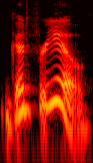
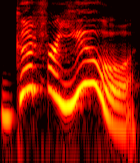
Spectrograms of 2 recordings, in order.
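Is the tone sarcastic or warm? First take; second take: sarcastic; warm. First: It sounds flat, dry and sarcastic. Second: It sounds warm, happy and supportive. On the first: "Flat, dry, maybe sarcastic" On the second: "That's warm, happy, and supportive"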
